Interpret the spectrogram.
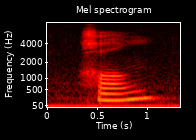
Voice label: "heng2", Chinese pinyin

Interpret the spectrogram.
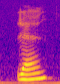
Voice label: "ren2", chinese pinyin

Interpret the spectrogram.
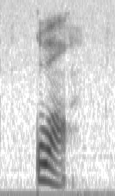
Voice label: "guang4", chinese pinyin

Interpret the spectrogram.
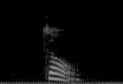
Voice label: "zou4", Chinese pinyin

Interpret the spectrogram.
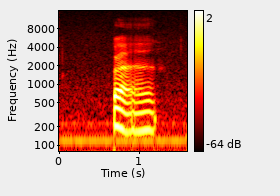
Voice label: "ben3", Chinese pinyin

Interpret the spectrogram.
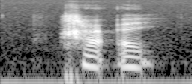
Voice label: "hai3", chinese pinyin

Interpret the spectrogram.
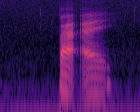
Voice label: "bai3", Chinese pinyin

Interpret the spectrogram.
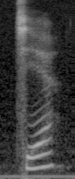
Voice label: "qie2", chinese pinyin

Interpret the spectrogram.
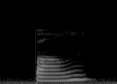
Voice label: "beng2", Chinese pinyin

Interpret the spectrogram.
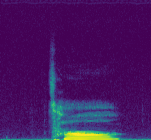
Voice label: "cao1", Chinese pinyin

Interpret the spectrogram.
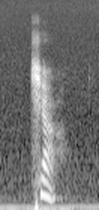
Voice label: "qia4", chinese pinyin

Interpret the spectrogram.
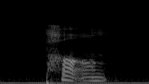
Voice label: "peng3", chinese pinyin

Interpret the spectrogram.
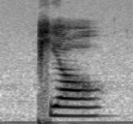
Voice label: "piao1", chinese pinyin

